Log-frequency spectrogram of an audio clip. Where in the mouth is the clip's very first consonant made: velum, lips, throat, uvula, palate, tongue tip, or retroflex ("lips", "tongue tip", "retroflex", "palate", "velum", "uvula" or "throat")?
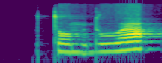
tongue tip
